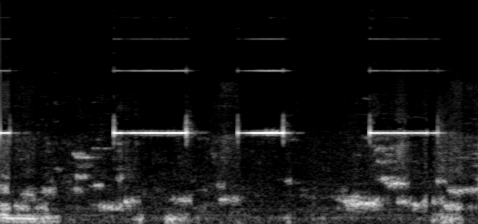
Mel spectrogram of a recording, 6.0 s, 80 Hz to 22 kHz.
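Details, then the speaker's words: Suzuki GS150 self-starter armature multimeter continuity test: three steady high-pitched beeps about a second each with quiet handling between; every segment checked should beep, armature OK. "आवाज़ आ रही है, हर point के ऊपर आनी चाहिए।"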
